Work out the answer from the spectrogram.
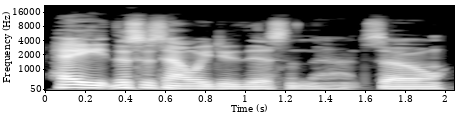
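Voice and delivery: usual speaking voice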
